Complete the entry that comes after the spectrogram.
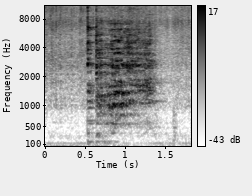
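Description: Okra frying in oil, a low background sizzle that swells into a loud hissing burst as the pieces are stirred, then settles back to a gentle crackle, close and without voices.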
